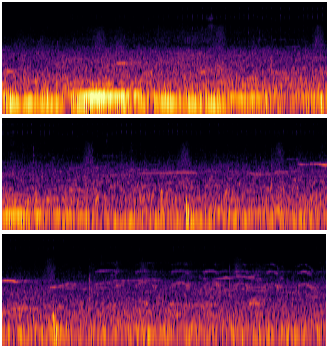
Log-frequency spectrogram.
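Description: Traffic rumbles steadily along a wet city street.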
